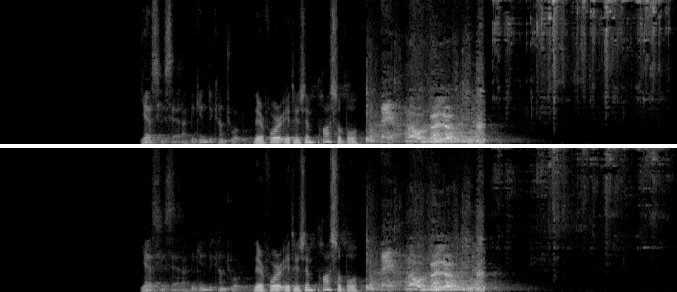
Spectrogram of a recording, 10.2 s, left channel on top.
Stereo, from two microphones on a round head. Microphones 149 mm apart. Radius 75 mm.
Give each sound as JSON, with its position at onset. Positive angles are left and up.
{"t": 2.1, "sound": "a man speaking", "side_deg": 65, "distance_m": 2.0}
{"t": 3.8, "sound": "a man speaking", "side_deg": 0, "distance_m": 0.5}
{"t": 5.5, "sound": "laughter", "side_deg": 20, "distance_m": 0.6}
{"t": 7.4, "sound": "keys jangling", "side_deg": 70, "distance_m": 3.0}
